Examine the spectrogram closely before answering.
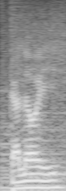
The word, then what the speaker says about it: Caloy: The most common way that English speakers mispronounce my name is Kaloy, like the word alloy. So I thought I'd nip this in the bud by including a pronunciation guide in my email submission for the video. Unfortunately, I said to pronounce it like the word ahoy and not like the word alloy. Ahoy, kaloy. Not alloy, calloy.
